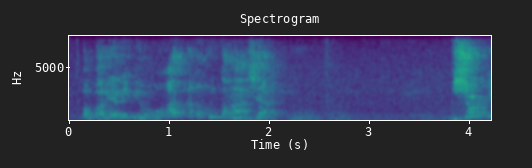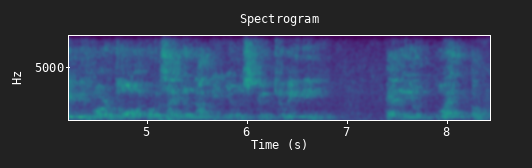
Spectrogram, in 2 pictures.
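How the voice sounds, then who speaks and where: A male pastor preaches in a high but mellow voice, moving between Tagalog and English as he reads the verses aloud. The sound is very echoey, picked up from across a church hall. Faint background noise runs underneath. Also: far from the mic. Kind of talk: sermon.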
